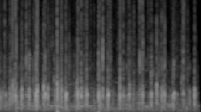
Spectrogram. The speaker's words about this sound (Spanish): Por favor, un fuerte aplauso a los dos.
